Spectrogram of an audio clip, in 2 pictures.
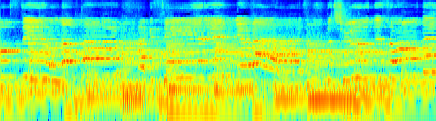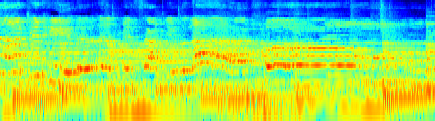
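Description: A young woman singing a slow ballad with vibrato on the held notes, accompanied by sustained chords on a Roland electric keyboard.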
